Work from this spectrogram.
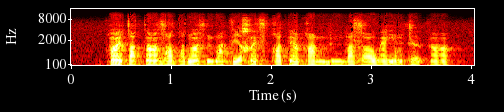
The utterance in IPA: qʷ ẽ t ø tˤ ĩ zˤ u dˤ ø dˤ õ s m b ɑ t i χ ẽ s q o t ẽ q æ m b y m b e zˤ ø w æ̃ j õ t ø k ɑ̃

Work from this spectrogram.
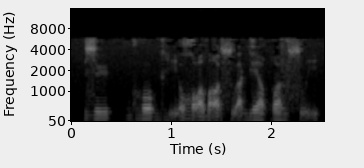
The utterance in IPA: z y˦ | ɡʱ o˦˨ ɡʱ ḭ˨˥ ʁʷ ḛ˦ ðˤ a̰˦ sʷ a̰˦ ɡ e˦˨ qʷ e˦ v sʷ ḭ˦

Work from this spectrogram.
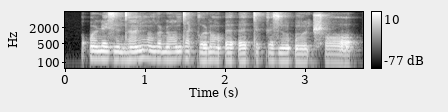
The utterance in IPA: ʔ ɔ̃ ɳ e z ə̃ d ã ŋ ɔ̃ ðˤ ə ɳ ɔ̃ dˤ e k o ɽ ɔ̃ ʔ ə ʔ ə t ə k ə z õ ʔ õ ʈ͡ʂʰ ɔ

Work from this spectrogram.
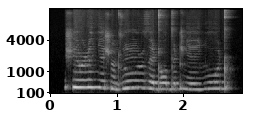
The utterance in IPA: ʃ ẽ˦ ɹ ɭ ə˦ ʎ ɛ˧ ʃ ɔ̃˨ ɖ z õː˧ ɹ z ɛ˨ ɖ ɔ˨ d ə˨˦ ɖ ʎ eː˨ ʎ oː˦ ɖ

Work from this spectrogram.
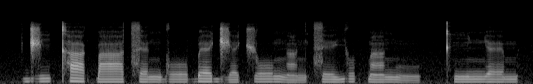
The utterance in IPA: d͡ʒ i˨ kʰ a˦˨ k͡p aː˨ t͡s ɛ˨ ŋ ɡ oː˨ ɓ ɛ˦ d͡ʒ ɛ˨ t͡ʃ oː˦ ŋ ã˨ ŋ t͡s e˦ j ʊ˦ k͡p ã˦ ŋ ũ˨ | kʰ ĩ˨ ɲ ɛ˦ m

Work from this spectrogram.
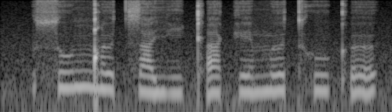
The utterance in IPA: s u ŋ͡ǃ ɵ t͡s a j i kʼ a k e m ɵ tʰ u kʼ ɵ

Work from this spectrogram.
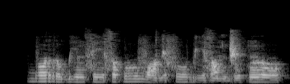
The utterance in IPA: b oː˦ r u˨ ɓ iː˨ m s iː˨ s o˨ k͡p uː˦ v ɔ˨ d ɪ˦ f uː˦ b iː˨ z ɔ˨ m d͡ʒ u˨ kʷ ĩ˦ l o˦

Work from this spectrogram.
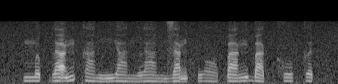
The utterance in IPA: m ə˨˩ p̚ l a̰˧˥ ŋ k a̤˨˩ n ɲ a̤˨˩ n l a̤˨˩ n z a̰˧˨ ŋ h w ɔ̤˨˩ ɓ a˨˦ ŋ ɓ a˨˩ k̚ x u˧ k ə˦˥ t̚

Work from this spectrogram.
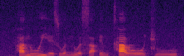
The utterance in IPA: pʰ a˧˥ n uː˧˥ j e˩ s u˩ ə̯ n u˧˩ ə̯ s a˩ ʔ e˧ m kʰ a˥˨ ʋ oː˩˧ t͡ɕ uː˧˥

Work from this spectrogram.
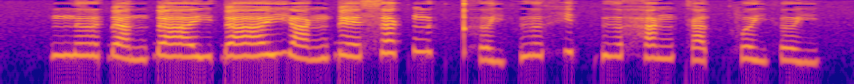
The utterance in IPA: n əː˧ ɗ a˨˩˦ n ɗ aː˧ j ɗ aː˧˥ j a˨˩˦ ŋ ɗ ɛ˧ s a˦˥ k̚ n ə˦˥ k̚ t̪ʰ ə˨˩ j ʔ ɨ˧ ə̯ x i˦˥ t̚ ʔ ɨ˧˥ ə̯ h a˧ ŋ k a˨˩ t̚ f ə˨˩˦ j ʔ ə˨˩ j

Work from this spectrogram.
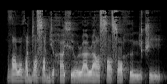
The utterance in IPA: ðˤ a w u ðˤ ɛ bʲ ʌ zˤ ɯ bʲ ʌ h a xʲ o ɹ a ɹ a sˤ e sˤ o h ɯ mʲ u t͡ʃ i

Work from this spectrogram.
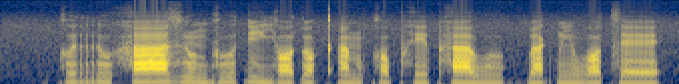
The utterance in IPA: k ʊ˨ r u˨ h aː˦ z ũ˦˨ ɡ uː˦ ɗ i˨ j ɔ˦˨ ɗ ɔ˦ kʼ ã˦ m k ɔ˦ pʰ e˦˨ pʰ aː˦ w uː˨ ɡ͡b a˨ k͡p ĩ˦ w ɔ˦ t͡s ɛ˦˨

